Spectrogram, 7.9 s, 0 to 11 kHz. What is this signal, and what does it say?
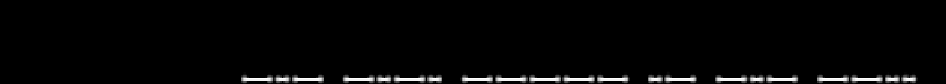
Morse code, heard as a keyed tone, about 17 wpm, 700 Hz. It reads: KC0AKZ
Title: USA Call Signs - 6 Characters - Repeated 2x - 17wpm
